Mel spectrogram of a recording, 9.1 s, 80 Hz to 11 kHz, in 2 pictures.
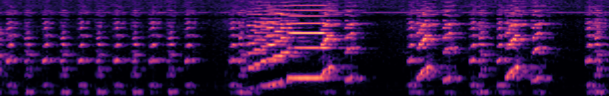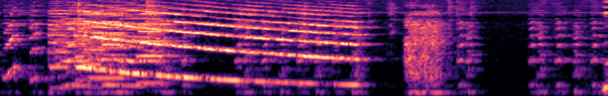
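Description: Kangaroo on the Atari 5200 gives out chirpy electronic game sounds: rapid repeating blips, rising and falling sweeping tones, and a short noisy burst near the end, all synthetic and fairly loud with short pauses between.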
